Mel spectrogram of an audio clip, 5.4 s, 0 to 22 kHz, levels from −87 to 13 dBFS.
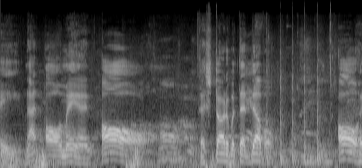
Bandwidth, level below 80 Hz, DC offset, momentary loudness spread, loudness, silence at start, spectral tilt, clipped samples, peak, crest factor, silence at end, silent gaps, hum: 17.5 kHz; -36 dBFS; under 0.1%; 12 LU; -19 LUFS; 0 s; -4.5 dB/octave; under 0.1%; -2 dBFS; 16 dB; 0 s; none; none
